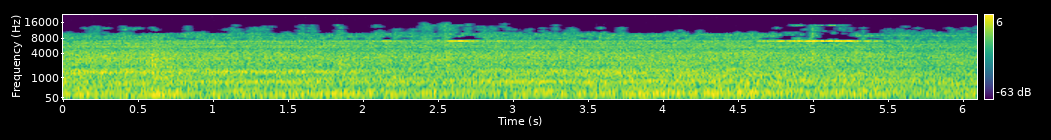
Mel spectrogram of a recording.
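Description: Hydraulic baler's power unit (electric motor and pump) running steadily with a faint constant whine, driving the ram down on its pressing stroke.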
